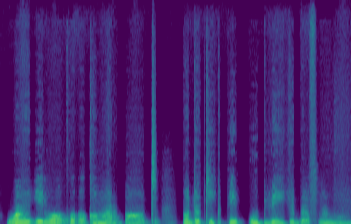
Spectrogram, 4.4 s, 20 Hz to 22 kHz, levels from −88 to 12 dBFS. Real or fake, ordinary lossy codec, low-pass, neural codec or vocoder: fake; none; none; codec, 44.1 kHz, 0.9 kbps, DAC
